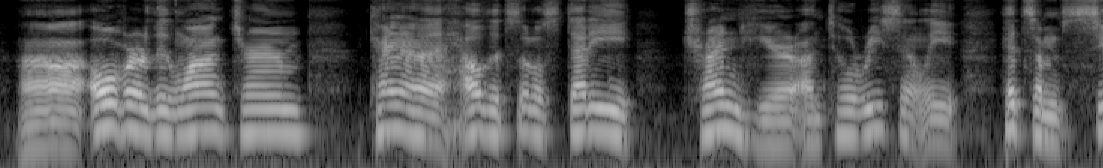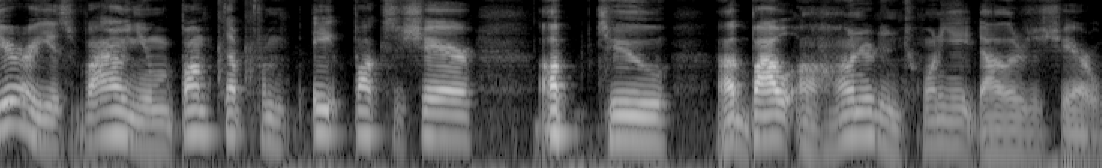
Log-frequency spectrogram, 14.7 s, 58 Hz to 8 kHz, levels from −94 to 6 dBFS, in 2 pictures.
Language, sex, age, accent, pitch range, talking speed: English, male, 30-49, American, 90-145 Hz, 130 wpm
